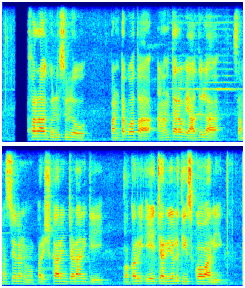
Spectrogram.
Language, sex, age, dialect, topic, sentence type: Telugu, male, 18-24, Utterandhra, agriculture, question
